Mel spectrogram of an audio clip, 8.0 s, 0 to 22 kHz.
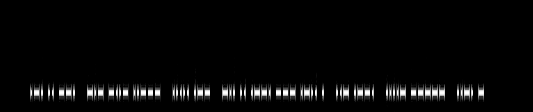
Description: Morse code, heard as a keyed tone, about 46 wpm, 700 Hz. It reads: RIG KX2 5W DIPOLE UP 40 FT
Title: Practice QSO - Exchange 2 - Info - 45wpm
